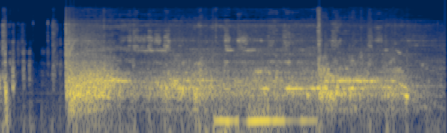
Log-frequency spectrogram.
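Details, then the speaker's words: Kirby vacuum with self-propelled power drive after foot switch pedal assembly replacement: switch click, then steady even motor hum with faint whirr and no clicks; drive engages forward and reverse, runs smoothly. "Our power drive engages and disengages without any problems. It goes just as fast backwards as it does forwards. No clicks. Runs pretty smooth, actually."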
